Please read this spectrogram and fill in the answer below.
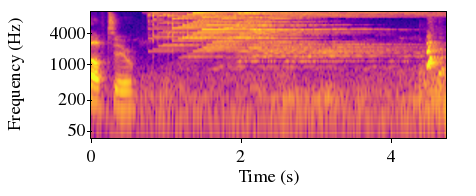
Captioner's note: sounds of a magic wand; puppy woofing happily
